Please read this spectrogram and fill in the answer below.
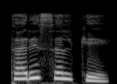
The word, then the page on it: ತರಿಸಲ್ಕೆ: Kannada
